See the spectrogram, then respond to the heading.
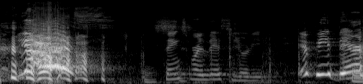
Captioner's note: laughs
